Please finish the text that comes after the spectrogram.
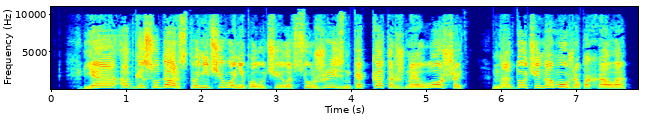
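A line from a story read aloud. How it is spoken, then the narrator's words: Shrieking landlady. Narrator (Russian): визжала хозяйка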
